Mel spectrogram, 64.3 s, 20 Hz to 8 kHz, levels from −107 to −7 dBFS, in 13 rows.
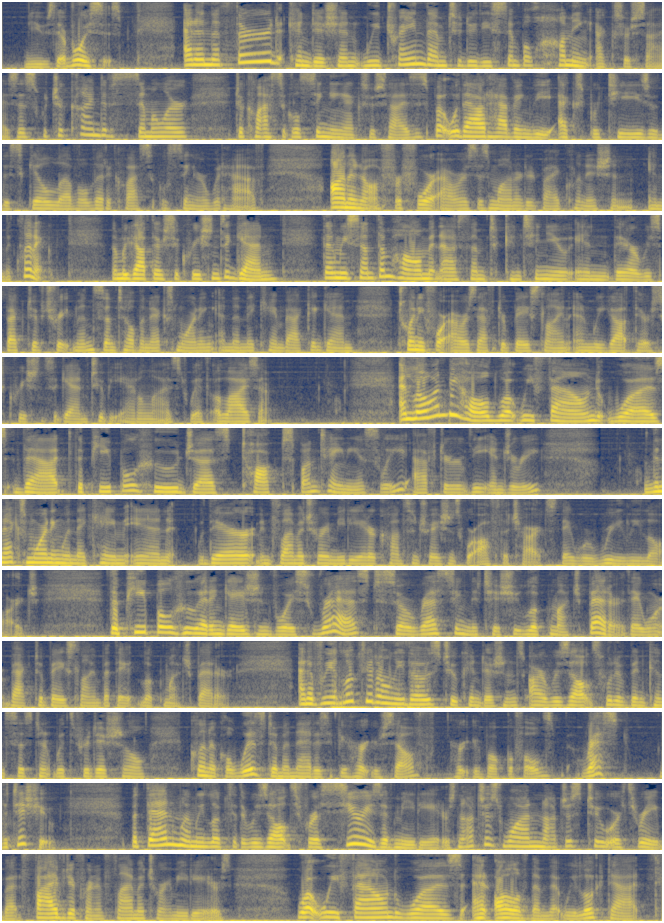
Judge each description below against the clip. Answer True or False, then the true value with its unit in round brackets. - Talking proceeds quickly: True (220 wpm)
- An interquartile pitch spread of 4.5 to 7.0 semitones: True (5.0 semitones)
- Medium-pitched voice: True (160 Hz)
